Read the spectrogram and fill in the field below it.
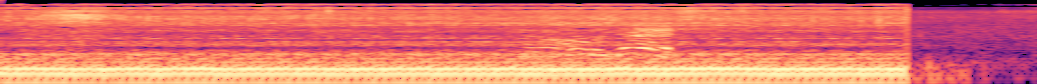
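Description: Turbocharged Foxbody Mustang street car with a roll cage, its engine running loud and steady with a deep rumbling drone, then cutting off abruptly near the end.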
